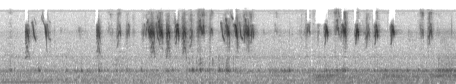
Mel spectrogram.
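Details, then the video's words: Eurasian tree sparrows, called maya birds, feeding in a backyard, recorded with a solar wildlife camera; a few early chirps build to fast chattering runs in the middle and again later, over a low steady hum. "Eurasian Tree Sparrow (Maya Birds) Feeding"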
